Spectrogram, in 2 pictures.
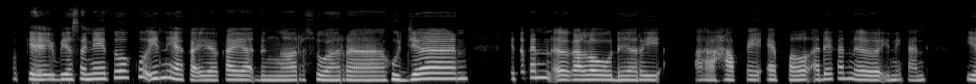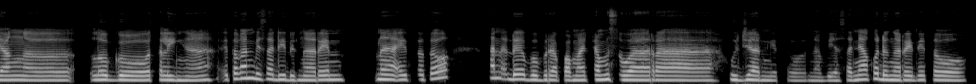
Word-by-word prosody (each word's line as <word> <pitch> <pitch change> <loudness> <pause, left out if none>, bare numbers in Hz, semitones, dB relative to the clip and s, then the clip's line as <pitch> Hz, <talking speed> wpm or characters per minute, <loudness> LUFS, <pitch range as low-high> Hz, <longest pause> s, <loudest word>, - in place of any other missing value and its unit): Oke, 230 -3 +1
biasanya 240 +1 +2
itu 310 - -2
aku 335 +3 -7
ini 300 +3 +1
ya 240 - +5
Kak 200 -2 +2
ya 205 - +1
kayak 210 -2 +2
dengar 200 0 0
suara 205 -2 +1 0.4
hujan. 260 +5 +5 0.5
Itu 275 +3 -6
kan, 315 0 +1
eee, 215 0 +4
kalau 220 0 +4 0.2
dari 205 +1 -1 0.8
hape 215 0 -2
Apple 215 -1 -1
ada 230 +2 -1
kan, 270 - -1
eee, 205 -2 +1
ini 210 +1 -4
kan, 195 +1 -5 0.5
yang, 205 -2 +1
eee, 195 0 -1 0.2
logo 205 -1 +2
telinga 200 0 -1
itu 215 +4 -6
kan 285 - +4
bisa 245 0 -1
didengerin. 210 +1 0 0.4
Nah 230 -1 +4
itu 220 +1 -6
tuh, 280 +4 +2 0.4
kan 295 0 -1
ada 235 0 +2
beberapa 205 -1 -1
macam 215 +2 0
suara 205 -1 +2 0.7
hujan 205 0 +1
gitu 185 0 -11 0.2
nah 180 - -7
biasanya 185 +3 -3
aku 260 - -8
dengerin 205 -1 +1
itu. 195 -3 -1
210 Hz, 145 wpm, -23 LUFS, 200-225 Hz, 0.8 s, ya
